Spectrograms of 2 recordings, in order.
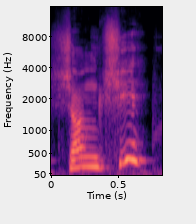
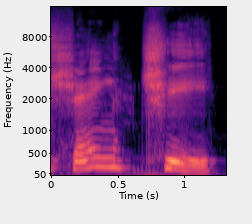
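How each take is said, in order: First: The name is said the way the film says it. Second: The name is said with an American pronunciation. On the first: "pronounced in the movie, it's more like Shang-Chi" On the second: "I called him Shang-Chi before"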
